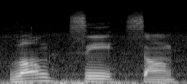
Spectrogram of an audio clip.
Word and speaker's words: Luangsisongkham: It's a long sea song. Long. Yeah. So, if you break it down into four syllables, it makes it so much easier. So long sea s.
